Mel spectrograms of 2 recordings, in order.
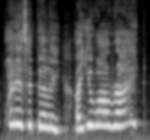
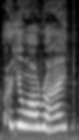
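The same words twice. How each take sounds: First: High, loud alarmed call back; frightened shout. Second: High, loud anxious question; scared voice. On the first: Frightened mother calling back to her son, shouting. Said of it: "In a frightened voice, she shouted back". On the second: Mother checking on her son, scared. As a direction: pitch it way up in alarm. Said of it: "Mama asked in a scared voice". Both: A narrator's reading.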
